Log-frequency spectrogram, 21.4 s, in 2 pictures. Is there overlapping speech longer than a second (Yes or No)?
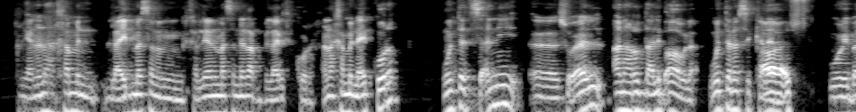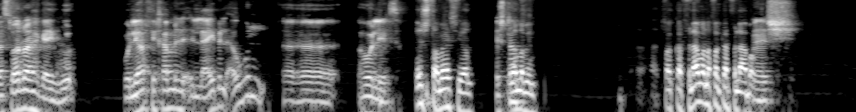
No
